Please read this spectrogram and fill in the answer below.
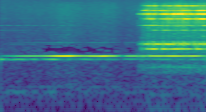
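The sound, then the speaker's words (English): A telephone rings in a phone booth on a deserted sidewalk. A steady, thin electronic tone gives way to a bright, buzzing ring that holds to the end, with no talk. “He glances behind him and trots to the ringing phone.”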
